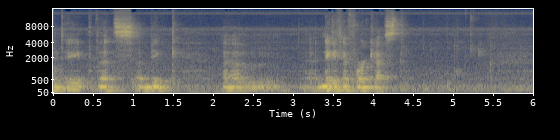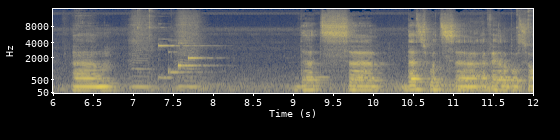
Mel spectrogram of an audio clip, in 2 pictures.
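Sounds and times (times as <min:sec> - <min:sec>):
electronic notification chime: 0:07.3 - 0:08.2.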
